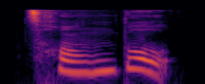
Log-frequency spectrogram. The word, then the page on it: 从不: cóng bù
